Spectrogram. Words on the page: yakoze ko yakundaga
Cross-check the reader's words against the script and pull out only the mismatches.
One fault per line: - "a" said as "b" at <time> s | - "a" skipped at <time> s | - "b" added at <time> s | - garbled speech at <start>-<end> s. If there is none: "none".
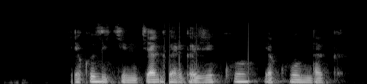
- "ikintu cyagaragaje" added at 1.1 s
